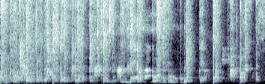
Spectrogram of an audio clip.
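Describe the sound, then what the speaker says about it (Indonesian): An audience at a school alumni achievement event claps, a dense, steady patter of hands that stays loud and close throughout with little else beneath it. "Oh, tepuk tangan dong."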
